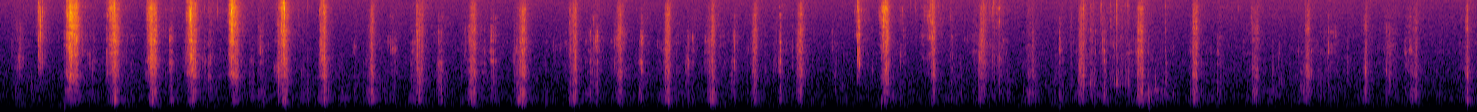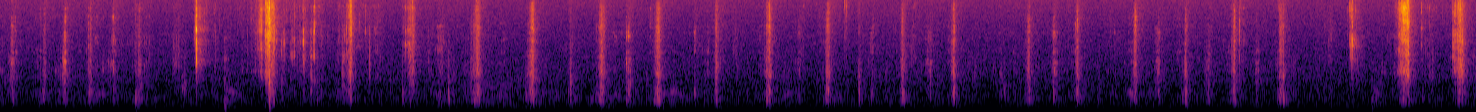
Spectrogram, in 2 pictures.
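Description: Close-miked chewing of crisp raw vegetables: a rapid, uneven run of sharp wet crunches, with the loudest bites near the start, in the middle and near the end.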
